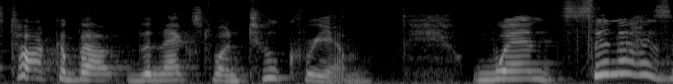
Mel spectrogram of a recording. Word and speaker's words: Teucrium: Okay, now let's talk about the next one, tucrium. When cinna has not helped, and it's very rare that that ever happens, I have used tucrium.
